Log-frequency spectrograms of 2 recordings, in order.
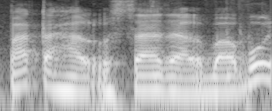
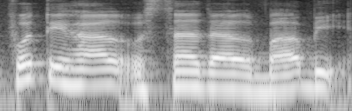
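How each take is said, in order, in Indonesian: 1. Kata terakhir berakhir dengan vokal u. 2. Kata terakhir berakhir dengan vokal i. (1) "maka artinya akan salah ya" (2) "itu tidak bisa dipahami ya"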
